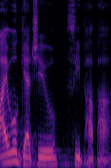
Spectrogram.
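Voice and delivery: put-on whisper in a ghost's voice. Retelling a recorded spirit voice from a cell block: imitating a ghost's whisper. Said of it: "it literally whispers".

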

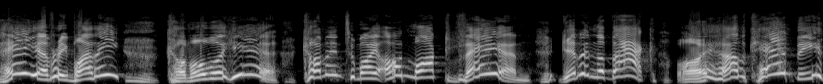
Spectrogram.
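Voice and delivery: very high, swooping, creepy clown voice. Speaker announces and performs their own clown voice: creepy clown voice. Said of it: "that's my creepy clown voice".

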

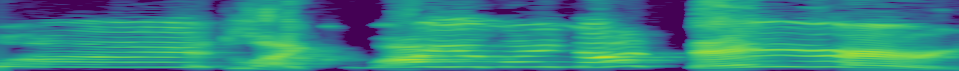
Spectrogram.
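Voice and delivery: put-on high screaming. Retelling watching the team win on TV: imitating own screaming at the TV. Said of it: "literally screaming at the T V".

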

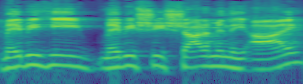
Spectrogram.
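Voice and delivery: ordinary talk, nothing marked

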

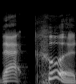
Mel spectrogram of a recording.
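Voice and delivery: stressed "could".

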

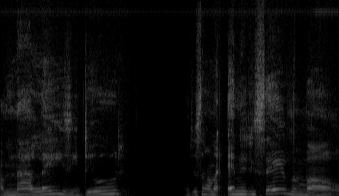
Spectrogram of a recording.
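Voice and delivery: very quiet, soft surfer dude accent. Doing a line in an accent while friends guess which one, surfer accent. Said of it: "No, surfer".

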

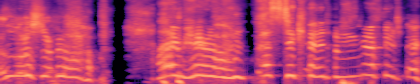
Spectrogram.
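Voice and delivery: very high, loud, slow, drawn-out bossy cop voice. Retelling how the main cop treats everyone: Nicolas Cage impression. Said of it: "Is that your Nicolas Cage impression?".

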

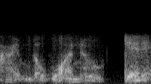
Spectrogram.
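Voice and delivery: chilling, breathy, barely voiced, hushed whisper. Narrating a true-crime case, quote the caller's answer to the dispatcher: terrifying whisper. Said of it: "responds in a terrifying whisper".

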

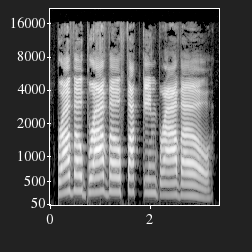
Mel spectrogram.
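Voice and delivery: loud, drawn-out mock cheer.

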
